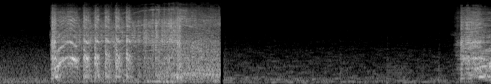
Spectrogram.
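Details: Car started after sitting 11 days in January; it had reportedly cranked briefly and stopped, despite a battery replaced in October. A short crank catches promptly and cleanly with no stumbling. Normal start.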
